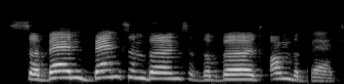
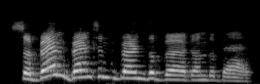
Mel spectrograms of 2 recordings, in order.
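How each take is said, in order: First: It is spoken at a faster pace. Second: It is spoken at the fastest pace. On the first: "I'll take it faster" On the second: "I'll take it a bit faster"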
